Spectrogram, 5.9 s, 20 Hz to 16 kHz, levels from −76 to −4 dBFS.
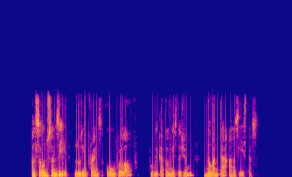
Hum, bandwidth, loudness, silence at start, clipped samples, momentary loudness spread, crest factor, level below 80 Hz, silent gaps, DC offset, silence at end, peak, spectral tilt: none; 8.2 kHz; -17 LUFS; 0.6 s; under 0.1%; 11 LU; 16 dB; -38 dBFS; 2.88-2.97 s; under 0.1%; 0.75 s; -2 dBFS; -5 dB/octave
